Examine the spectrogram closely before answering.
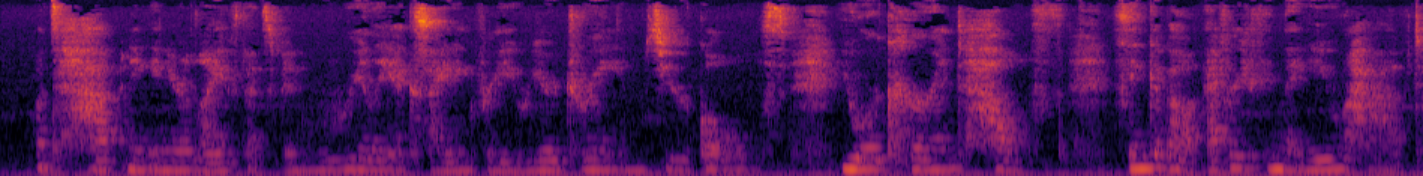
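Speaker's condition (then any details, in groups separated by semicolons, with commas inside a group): No condition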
